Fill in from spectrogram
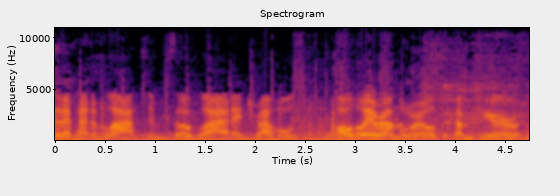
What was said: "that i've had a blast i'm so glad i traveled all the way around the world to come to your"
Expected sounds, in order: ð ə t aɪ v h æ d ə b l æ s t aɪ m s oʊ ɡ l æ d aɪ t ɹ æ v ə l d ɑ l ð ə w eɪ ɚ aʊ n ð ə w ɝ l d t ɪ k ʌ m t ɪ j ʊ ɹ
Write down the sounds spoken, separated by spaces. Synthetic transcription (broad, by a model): ð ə t aɪ v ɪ d ə b l æ s t aɪ m s oʊ ɡ l æ d aɪ t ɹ æ v l d ɑ l ð ə w eɪ ɚ aʊ n ð ə w ɝ l d t ɪ k ʌ m t ɪ j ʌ ɹ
